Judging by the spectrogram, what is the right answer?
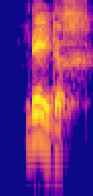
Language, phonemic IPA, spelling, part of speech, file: Dutch, /ˈleːdɪx/, ledig, adjective / verb, Nl-ledig.ogg
- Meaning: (adjective) alternative form of leeg; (verb) inflection of ledigen: 1. first-person singular present indicative 2. second-person singular present indicative 3. imperative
